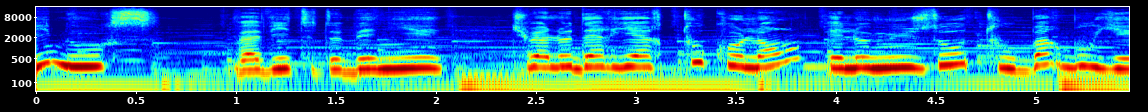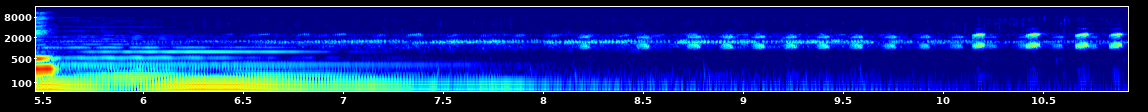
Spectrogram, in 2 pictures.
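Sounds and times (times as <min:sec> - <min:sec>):
speech: 0:00.3 - 0:05.7
frogs and toads croaking among river reeds: 0:05.6 - 0:10.9
river water lapping: 0:05.6 - 0:10.9.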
